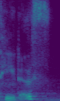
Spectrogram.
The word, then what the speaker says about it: Tidus: way cooler i believe it's pronounced titus which is just a damn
